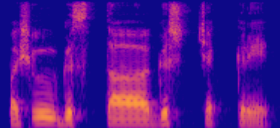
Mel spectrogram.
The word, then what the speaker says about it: पशुगुस्तागुश्चक्रे: It is Pashugum, not Pashugum. Pashu. There is no M because there is a Sa there, no? So the Pashu. rule of this is that when there is a Sha and a Sa, it comes as G.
